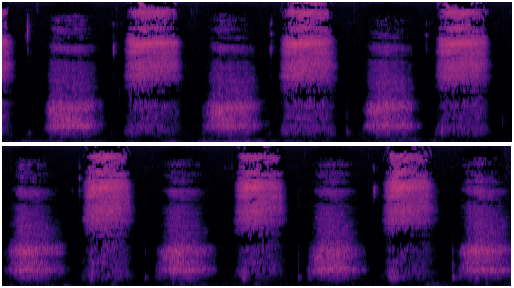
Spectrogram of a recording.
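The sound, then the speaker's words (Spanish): Slow, steady breathing in and out by a guide setting the pace for a breathing exercise, clear, with about a dozen evenly spaced breath sounds alternating inhales and exhales, each lasting roughly a second with brief pauses between, and no talking. “Sigue respirando a este ritmo marcado por mi propia respiración.”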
